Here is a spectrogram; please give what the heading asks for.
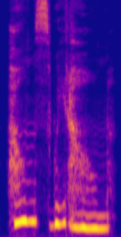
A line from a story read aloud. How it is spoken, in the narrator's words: Anne whispered to herself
